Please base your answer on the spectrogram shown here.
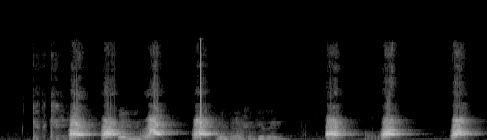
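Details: Dachshunds Sausage and Weenie bark in quick shrill yaps while told to get the kitty; a short burst of human speech breaks in midway before the high barking resumes at an irregular pace.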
